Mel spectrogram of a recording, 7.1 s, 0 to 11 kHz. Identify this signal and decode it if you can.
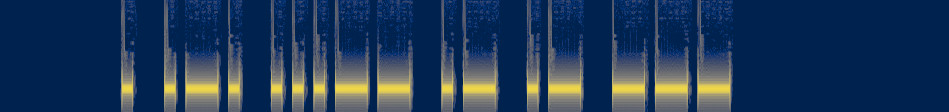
Morse code, heard as a keyed tone, about 15 wpm, 700 Hz. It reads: ER3AAO
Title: DXCC-100 Call Signs - 6 Characters - 15wpm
